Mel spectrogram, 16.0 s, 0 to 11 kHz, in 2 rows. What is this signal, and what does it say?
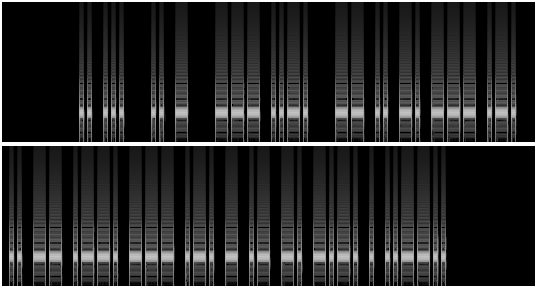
Morse code, heard as a keyed tone, about 20 wpm, 700 Hz. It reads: IS IT OF MINOR IMPORTANCE?
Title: Sentences from Top 1500 Words 20wpm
